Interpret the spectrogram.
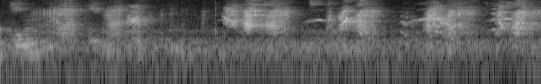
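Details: A mimicking lyrebird delivers high, scratchy bursts of notes, irregularly spaced about a second apart, with a few brief upslurred whistles woven between the raspy phrases.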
